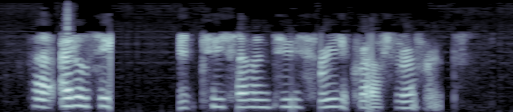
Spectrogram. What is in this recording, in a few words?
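police department, scanner audio trunk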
